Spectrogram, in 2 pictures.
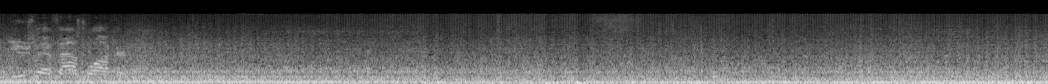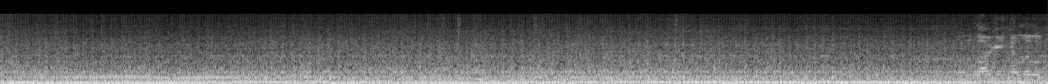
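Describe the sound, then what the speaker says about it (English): A semi truck hauling a wide load drones in 17th gear, its heavy diesel engine lugging with a loud, steady low rumble throughout while someone talks over it. "Lugging a little bit there in 17th gear."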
